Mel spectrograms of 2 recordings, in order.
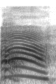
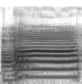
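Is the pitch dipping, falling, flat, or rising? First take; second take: falling; rising. First: The pitch falls sharply from high to low. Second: The pitch rises from low to high. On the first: "Jadi nadanya itu turun" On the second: "Nada kedua itu nadanya naik"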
